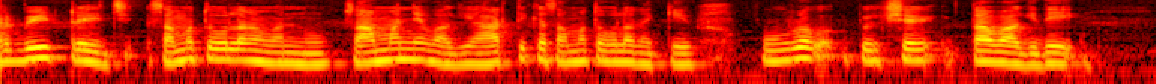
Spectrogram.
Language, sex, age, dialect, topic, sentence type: Kannada, female, 41-45, Coastal/Dakshin, banking, statement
